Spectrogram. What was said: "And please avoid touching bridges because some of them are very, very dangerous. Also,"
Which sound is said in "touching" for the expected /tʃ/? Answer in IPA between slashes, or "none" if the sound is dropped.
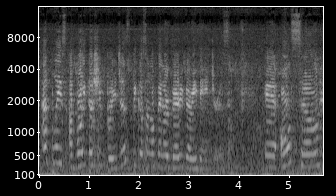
/ʃ/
